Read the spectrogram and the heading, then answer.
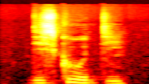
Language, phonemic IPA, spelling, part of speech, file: Esperanto, /disˈkuti/, diskuti, verb, LL-Q143 (epo)-diskuti.wav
